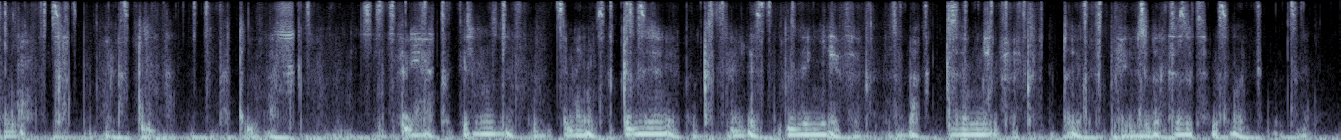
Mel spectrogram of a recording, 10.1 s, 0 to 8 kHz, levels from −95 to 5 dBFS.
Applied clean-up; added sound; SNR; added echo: neural diffusion model UNIVERSE++.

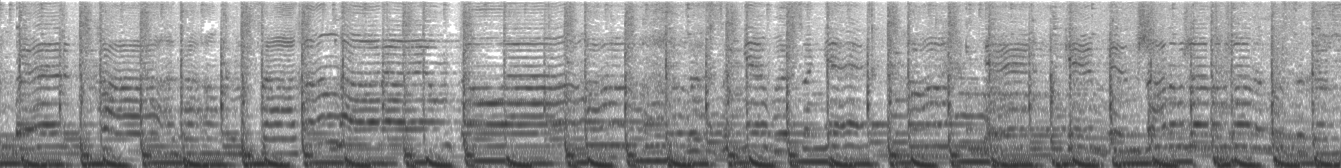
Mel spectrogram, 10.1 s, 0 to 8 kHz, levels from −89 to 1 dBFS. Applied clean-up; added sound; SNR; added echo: none; none; none; none.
